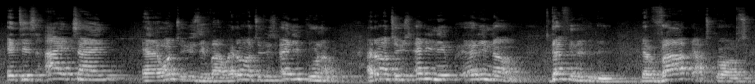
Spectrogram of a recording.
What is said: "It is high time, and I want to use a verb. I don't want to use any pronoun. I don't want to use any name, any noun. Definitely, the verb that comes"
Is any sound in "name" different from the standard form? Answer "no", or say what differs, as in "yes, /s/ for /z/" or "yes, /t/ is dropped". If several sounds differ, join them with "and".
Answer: yes, /m/ is dropped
